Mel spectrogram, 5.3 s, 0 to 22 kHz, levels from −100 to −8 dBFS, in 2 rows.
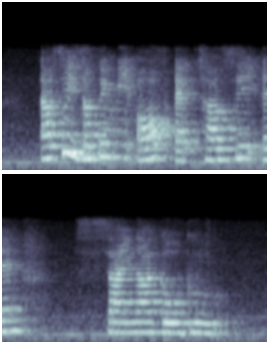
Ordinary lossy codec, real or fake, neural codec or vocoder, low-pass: Opus, 16 kbps; real; none; 7.2 kHz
